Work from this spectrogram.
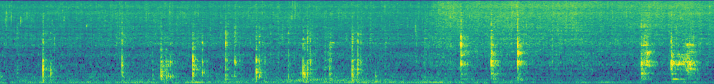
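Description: Two small, finely chopped onions fry in a pan with a soft, continuous sizzle. Repeated spatula taps and scrapes break through it at an uneven pace.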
